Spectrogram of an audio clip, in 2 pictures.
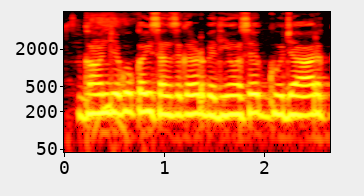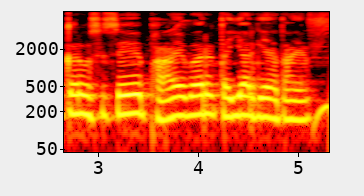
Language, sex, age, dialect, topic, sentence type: Hindi, male, 18-24, Kanauji Braj Bhasha, agriculture, statement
